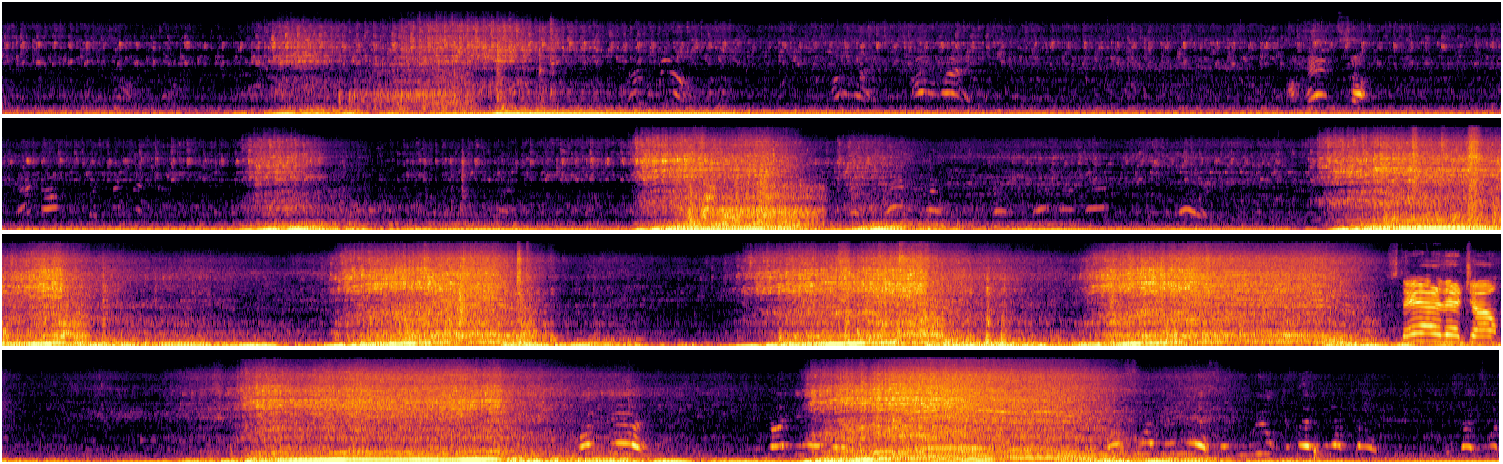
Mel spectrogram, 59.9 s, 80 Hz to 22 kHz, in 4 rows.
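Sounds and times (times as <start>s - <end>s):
truck engine idling: 0.0s - 59.9s
truck engine revving hard: 0.0s - 59.9s.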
